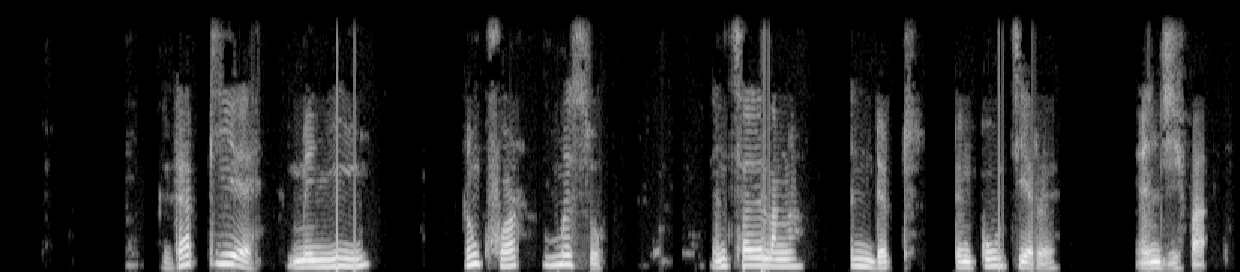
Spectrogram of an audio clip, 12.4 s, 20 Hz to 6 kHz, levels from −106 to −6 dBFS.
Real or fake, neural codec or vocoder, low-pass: real; none; 5.4 kHz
